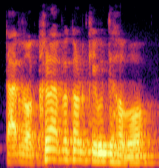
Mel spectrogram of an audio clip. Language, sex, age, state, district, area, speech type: Odia, male, 45-60, Odisha, Kendrapara, urban, spontaneous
